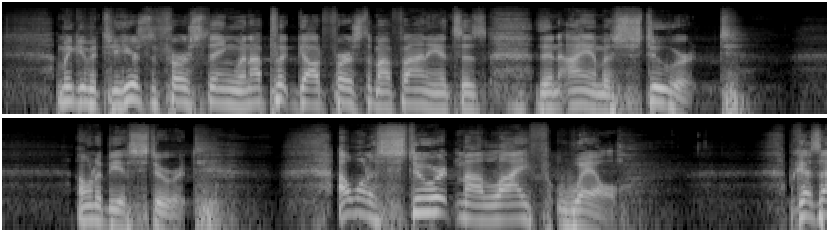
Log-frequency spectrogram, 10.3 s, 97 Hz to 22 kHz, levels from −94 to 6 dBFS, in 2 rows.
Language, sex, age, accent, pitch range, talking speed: English, male, 40-59, American, 180-260 Hz, 220 wpm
